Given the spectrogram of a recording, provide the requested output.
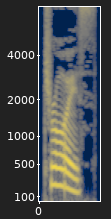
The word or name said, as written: troyes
